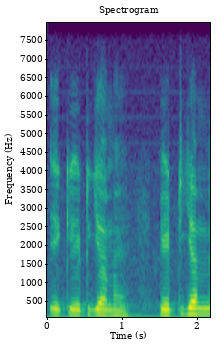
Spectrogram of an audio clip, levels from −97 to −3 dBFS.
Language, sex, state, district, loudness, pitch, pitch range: Hindi, male, Uttar Pradesh, Lucknow, -18 LUFS, 145 Hz, 135-150 Hz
